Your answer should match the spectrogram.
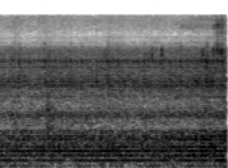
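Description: A steady low hum with faint even background noise: room tone.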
